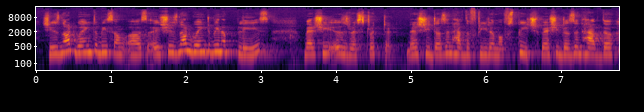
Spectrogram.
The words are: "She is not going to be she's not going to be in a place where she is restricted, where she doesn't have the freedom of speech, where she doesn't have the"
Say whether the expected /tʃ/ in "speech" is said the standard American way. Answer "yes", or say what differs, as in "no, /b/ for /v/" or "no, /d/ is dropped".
yes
